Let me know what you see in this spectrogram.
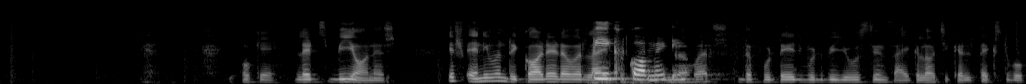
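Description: Speech, with a call's microphone processing leaving nothing above 8 kHz. From 6.25 to 7.11 s the voice dips by as much as about 25 dB and breaks up for most of that span, likely speech suppressed in double talk, with the echo canceller turning down the near talker while the far side spoke. Unlike a network dropout, the sound thins and ducks in uneven pieces rather than going abruptly silent. At 7.16 to 7.22 s a brief, very faint delayed copy of the voice surfaces, trailing it by about 0.29 s. This is likely an echo leak from a loudspeaker the echo canceller did not fully cancel. Unlike room reverberation, it is a distinct, separate repeat rather than a smooth decaying tail.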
